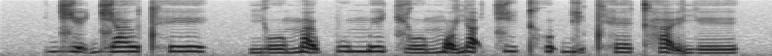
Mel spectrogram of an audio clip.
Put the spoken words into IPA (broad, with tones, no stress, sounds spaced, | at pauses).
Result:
d͡ʑ ḛ˦˨ ɪ̯ d͡ʑ a˦ ʊ̯ tʰ e˦ | j o˨ ʊ̯ m a̰˦˨ ʊ̯ p u˦ m e˦ t͡ɕ o˨ ʊ̯ m ɔ̰˦˨ j ä˦ ʔ t͡ɕ i˦ kʰ ʊ˦ ʔ ɡ ḭ˦˨ tʰ ɛ˦ kʰ a̰˦˨ ɪ̯ j e˨ ɪ̯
